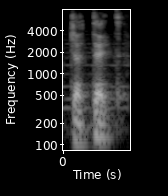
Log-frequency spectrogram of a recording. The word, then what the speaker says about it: Tête: Tête. Ah oui, d'ailleurs, à ce propos, j'ai demandé à Miduki et il m'a confirmé. Donc ça se prononce bien tête.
